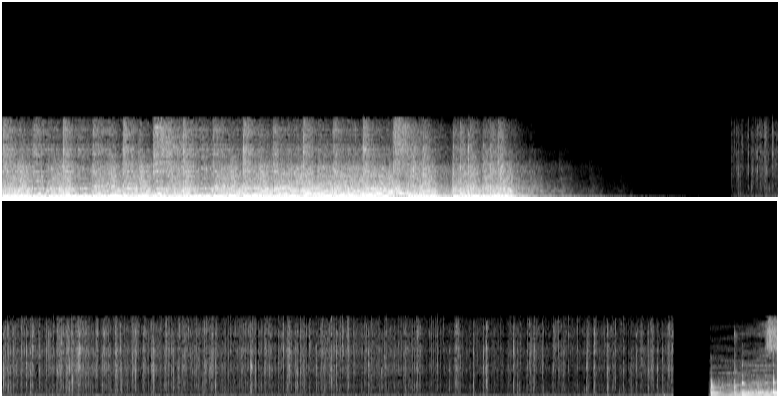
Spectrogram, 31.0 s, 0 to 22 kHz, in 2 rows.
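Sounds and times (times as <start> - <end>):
wood fire crackling: 0.0 - 10.3, 14.6 - 29.0.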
